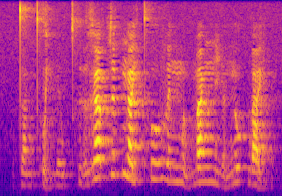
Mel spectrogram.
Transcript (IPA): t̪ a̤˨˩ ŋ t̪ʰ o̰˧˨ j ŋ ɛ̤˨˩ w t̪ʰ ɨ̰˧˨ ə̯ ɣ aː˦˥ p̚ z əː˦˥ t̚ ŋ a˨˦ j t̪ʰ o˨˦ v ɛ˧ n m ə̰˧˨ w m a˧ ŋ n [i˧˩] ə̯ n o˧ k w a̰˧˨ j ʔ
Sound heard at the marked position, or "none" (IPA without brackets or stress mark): i˧˩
